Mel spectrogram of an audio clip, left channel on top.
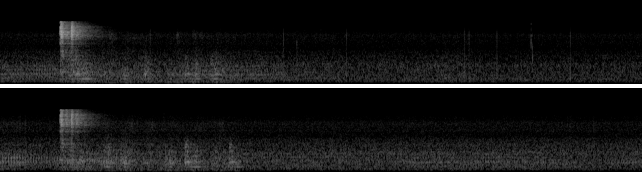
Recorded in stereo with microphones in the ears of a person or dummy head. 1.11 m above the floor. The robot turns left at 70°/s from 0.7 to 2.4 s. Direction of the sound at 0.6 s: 10° left (ahead or behind).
